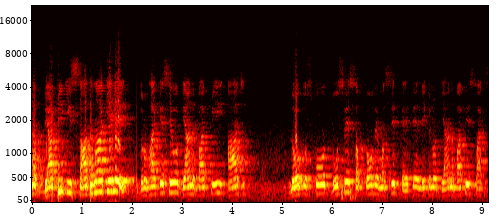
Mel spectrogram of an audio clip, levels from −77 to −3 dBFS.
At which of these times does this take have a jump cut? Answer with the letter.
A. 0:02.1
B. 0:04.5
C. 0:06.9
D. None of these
A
